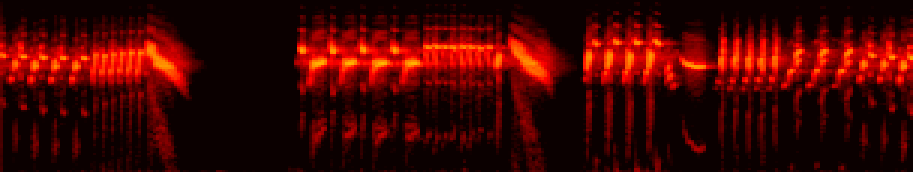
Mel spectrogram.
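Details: Pure European goldfinch song used to teach chicks, in a varied wild-language style: rapid high twittering phrases with buzzy trill sections and falling end notes, three bursts divided by short pauses.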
